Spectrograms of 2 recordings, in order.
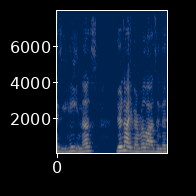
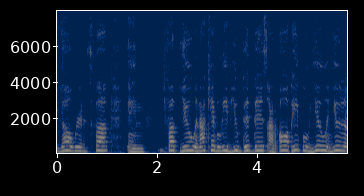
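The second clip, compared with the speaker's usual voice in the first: play-acted furious, angry, snapping rant; 3 semitones higher than usual. Retelling how she snapped at the speaker by the lobby exit: imitating someone snapping angrily. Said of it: "just snapping at me".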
